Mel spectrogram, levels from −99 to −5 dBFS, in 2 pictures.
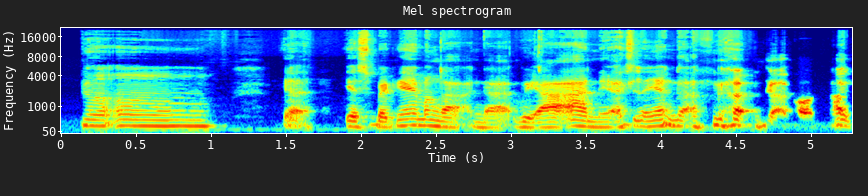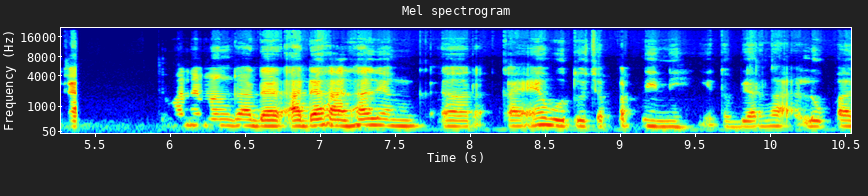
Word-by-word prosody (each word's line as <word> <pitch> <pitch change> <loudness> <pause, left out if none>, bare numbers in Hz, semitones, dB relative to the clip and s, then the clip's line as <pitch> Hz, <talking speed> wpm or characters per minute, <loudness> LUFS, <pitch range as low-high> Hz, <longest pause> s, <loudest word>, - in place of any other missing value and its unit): Heeh. 195 -1 -2 0.5
Ya - - 0 0.3
ya, - - +4
sebaiknya 170 +5 +3
emang 200 - -1
nggak 165 -2 0
nggak 150 - -2
WA-an 160 +4 +5
ya, - - 0
istilahnya 185 +1 +1
nggak 180 - -1
nggak 220 - +6
nggak - - +2
kontakan, - - +3 0.5
cuman 205 +1 -8
emang 210 0 -4
nggak 205 0 0
ada 190 0 +4 0.2
ada 200 +2 +4
hal-hal 200 +2 +3
yang, 200 -2 -4 0.3
eee, 185 -1 -2
ka - - -12 0.2
kayaknya 225 +4 0
butuh 190 -2 -2
cepet 210 - -8
ini 175 -2 -3 0.2
gitu, 200 -7 -15
biar 175 +1 -4
nggak 190 - -5
lupa 185 +1 -3
190 Hz, 175 wpm, -23 LUFS, 180-200 Hz, 0.5 s, nggak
